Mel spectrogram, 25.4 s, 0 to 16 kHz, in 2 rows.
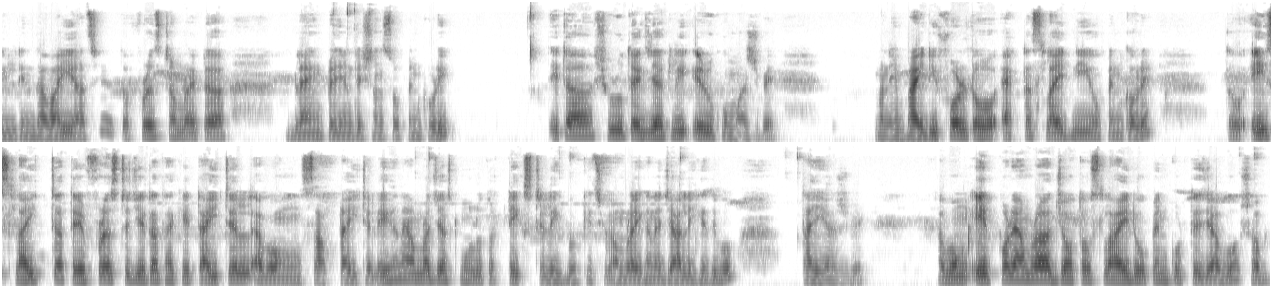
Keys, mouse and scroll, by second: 3.3 click, 16.8 click, 18.3 click, 25.0 click.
